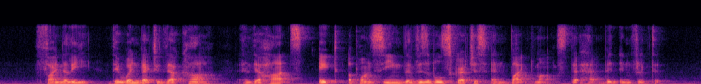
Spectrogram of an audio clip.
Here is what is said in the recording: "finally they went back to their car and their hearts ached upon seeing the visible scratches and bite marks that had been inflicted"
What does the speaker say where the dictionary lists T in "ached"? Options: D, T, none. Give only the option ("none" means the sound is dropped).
T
